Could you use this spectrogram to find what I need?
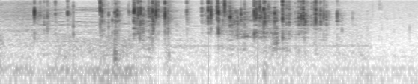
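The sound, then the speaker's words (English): A rubber ring is handled, giving many quick, irregular crinkling clicks and crackles at a moderate level that die away near the end, with no talk. “Rubber ring of some sort.”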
